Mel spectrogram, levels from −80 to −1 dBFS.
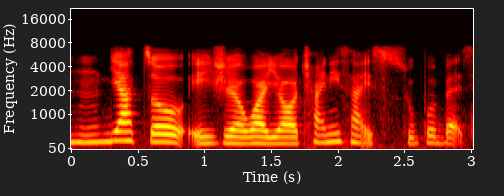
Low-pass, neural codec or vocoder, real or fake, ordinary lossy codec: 7.2 kHz; none; real; none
